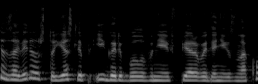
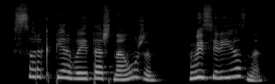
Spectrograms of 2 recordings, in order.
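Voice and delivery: higher, incredulous question; 6 semitones higher, 3 dB louder than usual. Acted. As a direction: she can't believe it. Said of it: "не веря своим ушам". (недоверчиво, выше обычного)

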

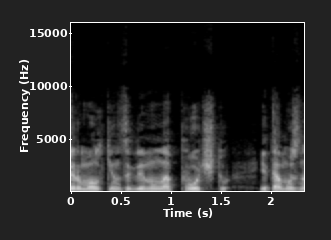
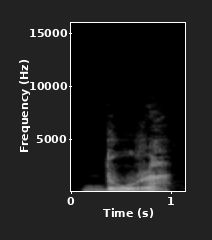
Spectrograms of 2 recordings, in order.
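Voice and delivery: much lower, softer, cold; quiet insult; 7 semitones lower, 10 dB quieter than usual. A narrator's reading. Husband quietly insults his wife. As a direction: say it quietly and coldly. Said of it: "сказал он тихо".

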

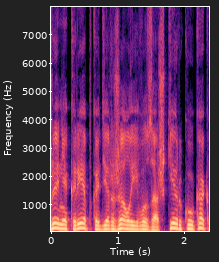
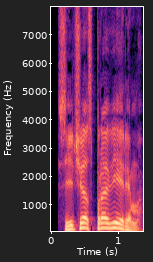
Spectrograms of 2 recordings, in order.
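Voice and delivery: higher, brisk shout; raised-pitch announcement to the crowd; calling out; 6 semitones higher than usual. A narrator's reading. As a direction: call it out with resolve. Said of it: "выкрикнул Саша".

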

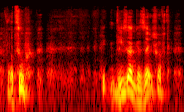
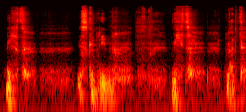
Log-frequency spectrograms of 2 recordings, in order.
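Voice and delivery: breathy whisper, almost gone; fading whisper; 13 semitones lower, 13 dB quieter than usual. Acted. Dying man whispering his despair to himself. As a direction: let the words die into a whisper.

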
